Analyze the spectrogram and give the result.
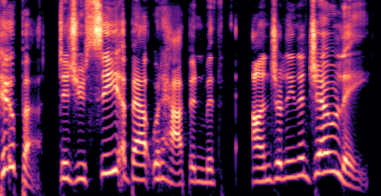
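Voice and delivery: bad, terrible put-on Australian accent. Retelling a phone call from his producer at Sunrise, in a terrible Australian accent. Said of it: "It's a terrible Australian accent".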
